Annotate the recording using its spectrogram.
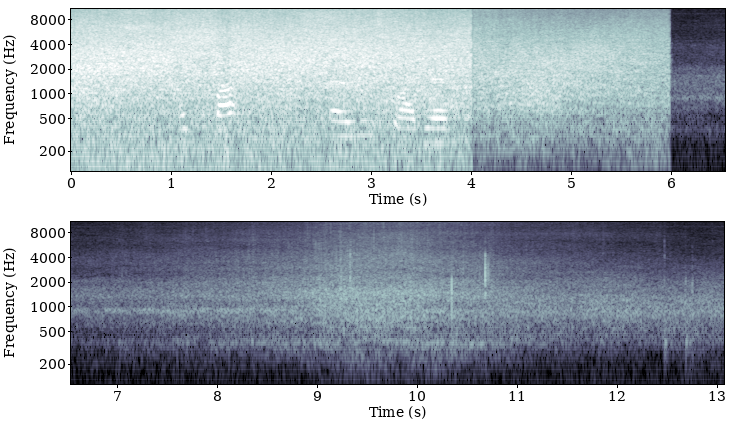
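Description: Heavy rain pouring down, a loud steady hiss, with faint voices under it. The hiss drops in level about four seconds in and cuts off suddenly about two seconds later, leaving a faint quiet background with a couple of soft clicks.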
